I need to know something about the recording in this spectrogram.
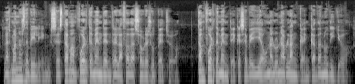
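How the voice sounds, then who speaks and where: An actor narrating a horror audio drama and playing its composed psychiatrist, measured and grave in a deep, dark voice. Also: male voice, animated. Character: composed, probing male psychiatrist who also narrates. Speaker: narrator and doctor.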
